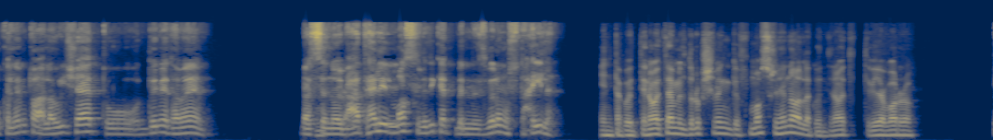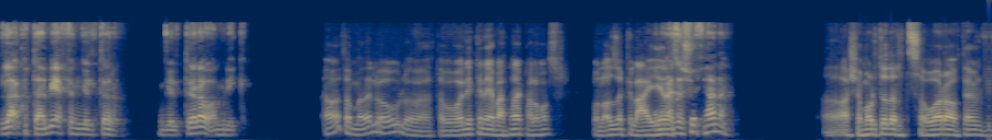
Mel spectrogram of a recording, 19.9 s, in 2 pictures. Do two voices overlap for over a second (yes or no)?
no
